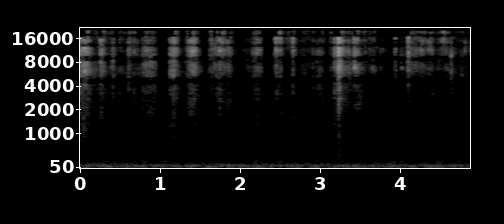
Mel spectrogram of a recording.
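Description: Scissors cutting through a paper circle, a run of repeated close snips and crisp paper crunches over a low steady background hum, no talk.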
